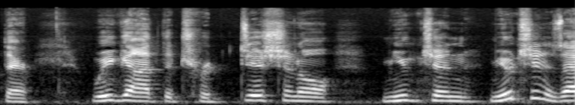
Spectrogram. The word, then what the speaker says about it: München: For the beer drinkers out there, we got the traditional München. München, is that how you pronounce it? We used to call it Munich.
